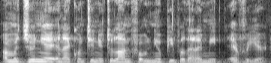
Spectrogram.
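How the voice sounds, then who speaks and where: A woman's voice: fairly low pitch, fast, slight background noise. A young woman from Uganda, a college junior, giving an earnest, slightly hesitant prepared speech. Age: young adult. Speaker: student speaker.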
